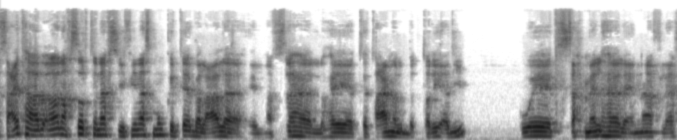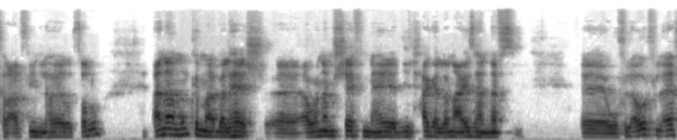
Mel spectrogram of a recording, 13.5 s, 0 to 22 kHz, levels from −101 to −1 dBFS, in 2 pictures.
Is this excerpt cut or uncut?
uncut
